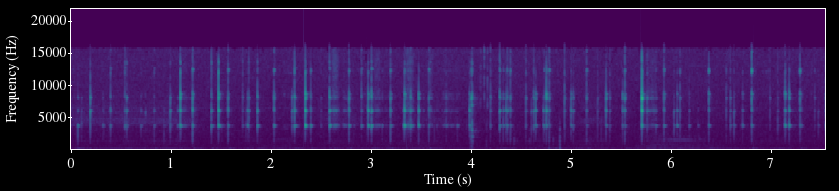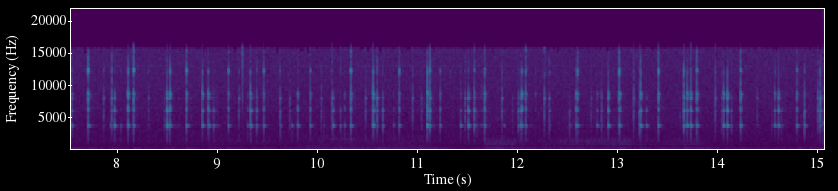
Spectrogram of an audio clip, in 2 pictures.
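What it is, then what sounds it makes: Glass perfume bottle. Long nails tap rapidly and steadily on a small, thick glass perfume bottle partly full of yellow liquid, striking both the glass and the cap. Each tap is a short, bright click with a brief high glassy ring over a soft low background hum.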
